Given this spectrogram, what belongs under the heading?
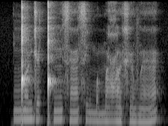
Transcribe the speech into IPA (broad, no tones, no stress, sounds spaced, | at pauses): ŋ͡ǃ ə̃ ɡʲ ɛ ǃʰ ĩ s ɛ̃ s i m ə m ə̃ ʕ ə̃ xʲ ə̃ v ɛ̃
